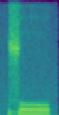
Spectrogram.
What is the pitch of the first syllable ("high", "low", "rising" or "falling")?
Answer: low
